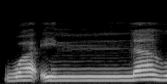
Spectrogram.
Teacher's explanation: وَإِنَّهُ نون مشدد پہ غنہ ضروری ہے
